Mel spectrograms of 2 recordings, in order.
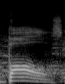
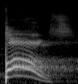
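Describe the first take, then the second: First: Said in the usual way. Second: Very high, drawn-out goofy call; silly high-pitched outburst; wacky shout. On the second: Acted. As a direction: burst out with absurd glee. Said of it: "going up and saying".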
